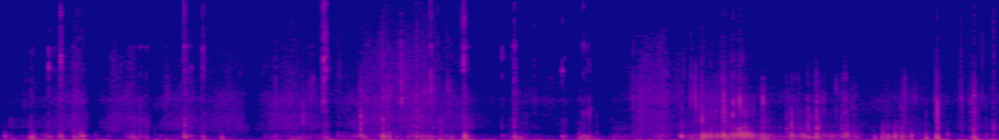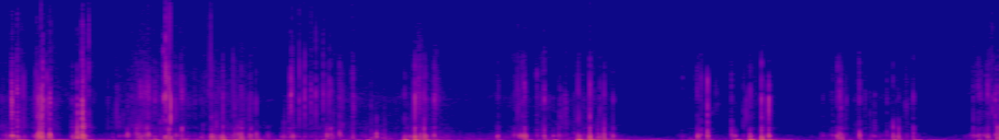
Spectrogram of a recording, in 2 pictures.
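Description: A small black leather zippered pencil case filled with colored pencils is held in both hands while fingertips squeeze, rub and press the soft leather. A steady stream of close, quiet crunching and crinkling rustles continues throughout, with short dry snaps and faint low bumps from the pencils shifting inside.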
